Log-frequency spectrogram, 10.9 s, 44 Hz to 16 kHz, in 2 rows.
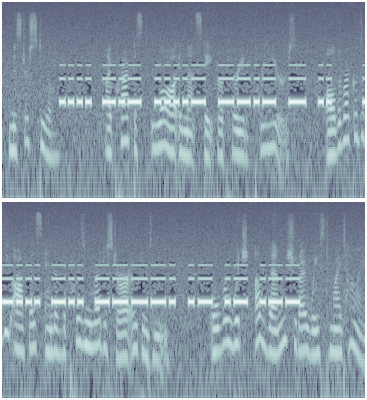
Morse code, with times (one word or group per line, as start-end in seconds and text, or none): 0.9-4.9 HK4QTI
5.4-9.9 BD9AAW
